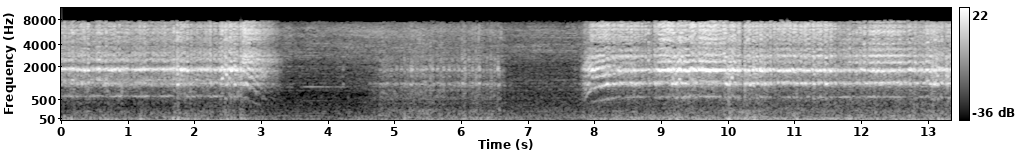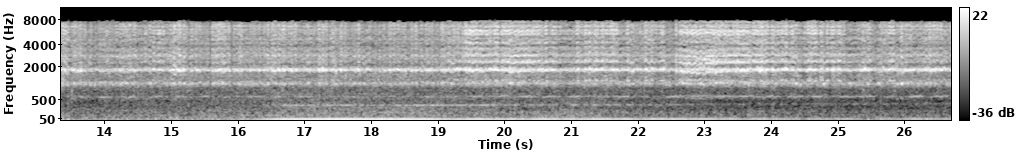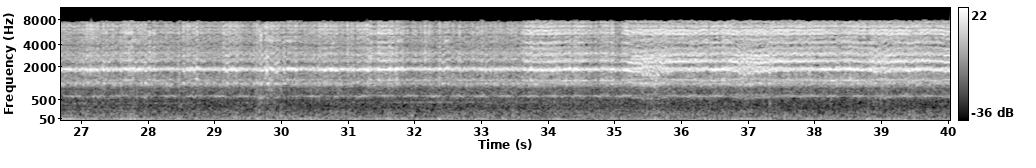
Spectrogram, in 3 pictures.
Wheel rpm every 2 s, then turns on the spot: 160, 100, 10, 20, 130, 150, 150, 150, 160, 160, 160, 160, 160, 160, 160, 160, 160, 160, 160, 160.
4-6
